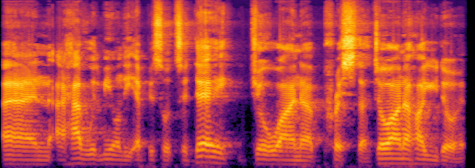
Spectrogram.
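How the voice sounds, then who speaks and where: Deep-voiced man hosting, full of fillers. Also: moderate pace, a bit bright. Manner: rambling, many fillers and restarts. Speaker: podcast host. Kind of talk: conversational interview.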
